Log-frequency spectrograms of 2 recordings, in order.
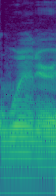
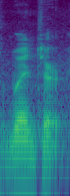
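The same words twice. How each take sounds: First: "winter" said as "winner", T left out; dropped T in winter. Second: "winter" with the T clearly pronounced; T sounded in winter. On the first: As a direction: say "winter" with a silent T. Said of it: "catch myself saying that. It's not winter". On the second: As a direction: say "winter" as win-ter, crisp T. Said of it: "It's not winter, it's winter". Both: Shown as a demonstration.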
